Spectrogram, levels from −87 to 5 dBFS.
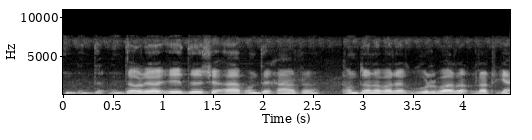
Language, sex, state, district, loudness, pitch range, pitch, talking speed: Garhwali, male, Uttarakhand, Tehri Garhwal, -15 LUFS, 130-135 Hz, 135 Hz, 175 wpm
